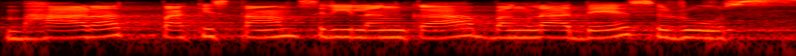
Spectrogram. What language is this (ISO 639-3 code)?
mai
